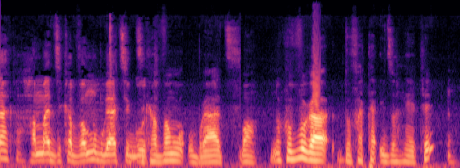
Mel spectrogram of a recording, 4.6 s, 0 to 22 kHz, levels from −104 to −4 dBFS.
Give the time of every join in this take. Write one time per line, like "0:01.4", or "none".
0:02.3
